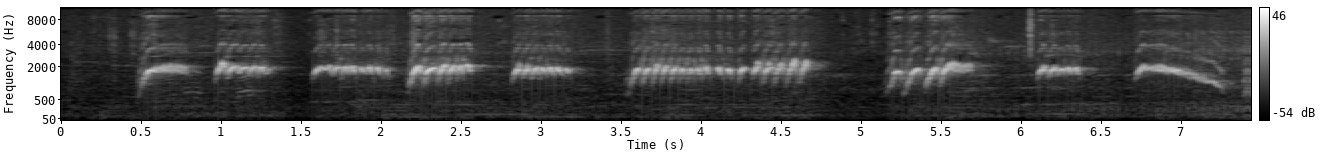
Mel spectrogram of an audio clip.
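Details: White-rumped shama, a champion singer, giving a series of short, rapid trilled bursts on a steady pitch, repeated roughly every half second, the last phrase sliding downward.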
